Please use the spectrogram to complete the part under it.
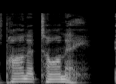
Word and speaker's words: panettone: The word panettone, meaning a large cake, is pronounced as panettone, and its history dates back to the Roman Empire.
